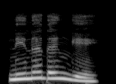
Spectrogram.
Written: ನಿನದಂಗೆಯ್

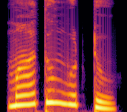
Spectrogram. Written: ಮಾತುಂಗುಟ್ಟು

